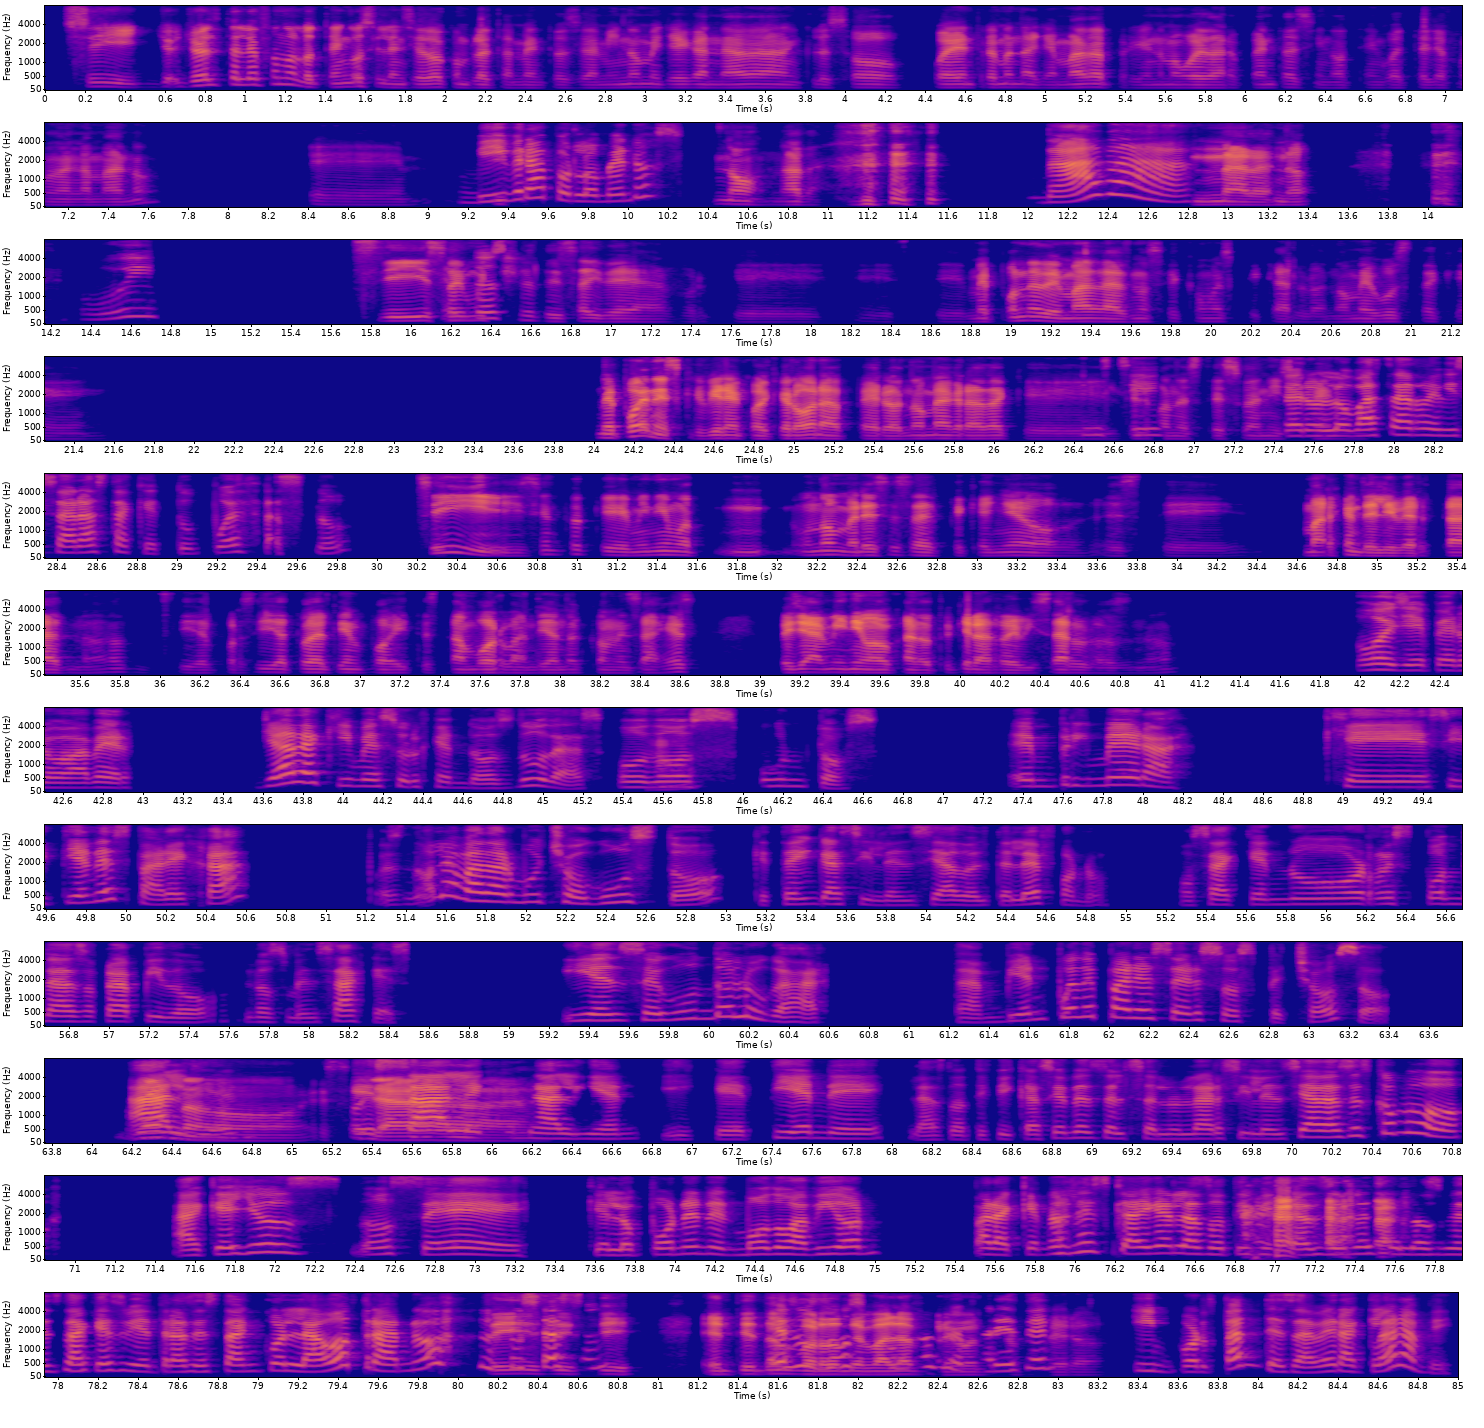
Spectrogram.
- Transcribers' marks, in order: laugh; giggle; giggle; "bombardeando" said as "borbandeando"; drawn out: "Bueno"; laugh; chuckle
- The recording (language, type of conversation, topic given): Spanish, podcast, ¿Cómo interpretas que alguien revise su teléfono durante una reunión?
